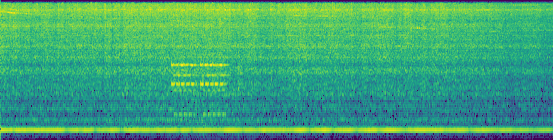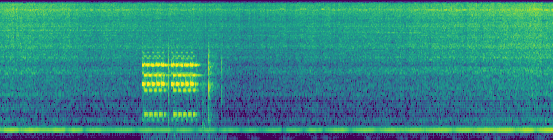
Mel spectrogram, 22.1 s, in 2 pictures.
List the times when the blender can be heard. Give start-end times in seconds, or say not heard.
0.0-22.0.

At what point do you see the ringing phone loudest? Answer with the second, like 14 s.
15 s.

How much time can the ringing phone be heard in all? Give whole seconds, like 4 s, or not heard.
3 s.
